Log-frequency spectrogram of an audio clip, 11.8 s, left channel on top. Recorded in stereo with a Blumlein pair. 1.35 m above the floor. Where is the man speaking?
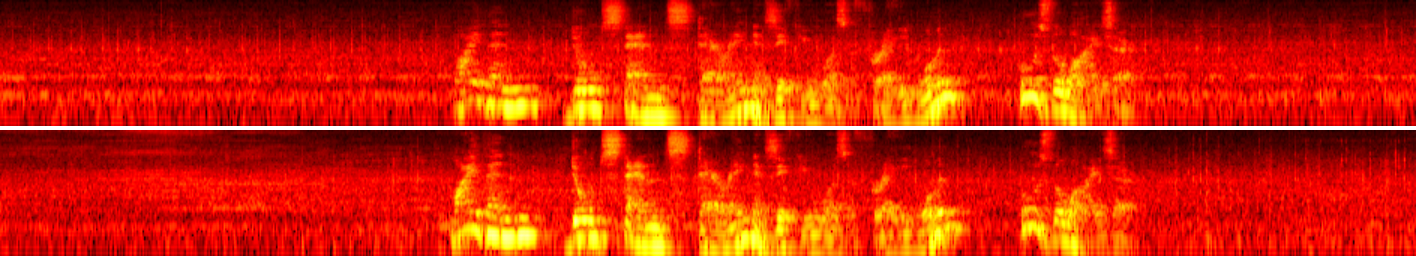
35° right, 1.9 m; by 9.5 s 45° left, 3 m.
